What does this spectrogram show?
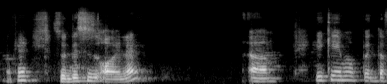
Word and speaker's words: Euler: Okay, the way to read this is Euler. Okay, instead of just writing, I don't know, people come up with crazy pronunciation. Okay, so this is Euler.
